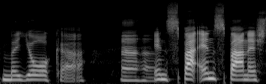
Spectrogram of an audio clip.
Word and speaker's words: Mallorca: Is it Majorca or Mallorca? It's it's Majorca, but yeah, it's a joke that a lot of English people pronounce it Mallorca, but in Spanish if it's two L's, it's a J.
